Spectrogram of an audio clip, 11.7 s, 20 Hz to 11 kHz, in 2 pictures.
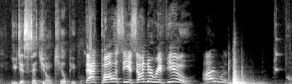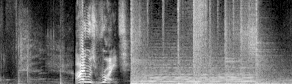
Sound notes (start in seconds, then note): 4.5 door thudding; 8.4 dramatic music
